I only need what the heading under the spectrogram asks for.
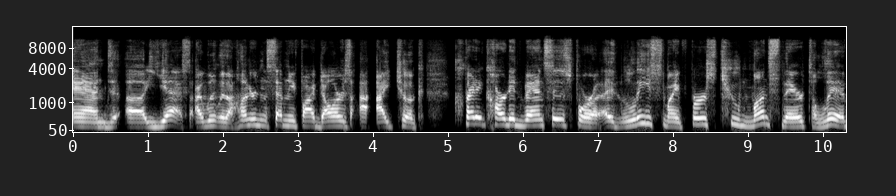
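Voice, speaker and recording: In a dry, close sound with no echo and a quiet background, a man with an American accent talks very slowly at a fairly high pitch with ordinary pitch variation. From Southern California. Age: 50s. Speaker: live streamer, nomad. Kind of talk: casual live stream chat. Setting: parked vehicle by highway.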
